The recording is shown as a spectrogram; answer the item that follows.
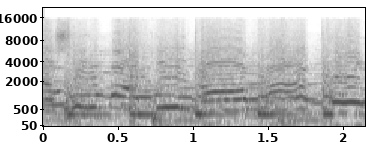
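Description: Live Nepali lok dohori folk music: a gliding, wavering melody over a repeating rhythmic accompaniment.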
